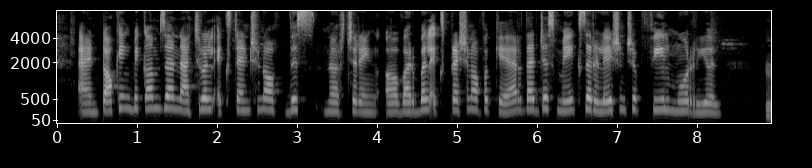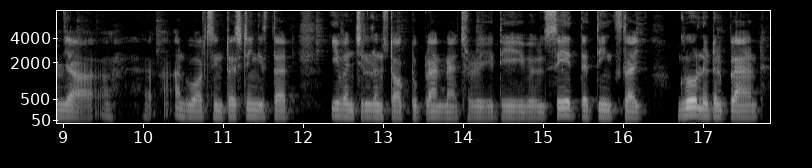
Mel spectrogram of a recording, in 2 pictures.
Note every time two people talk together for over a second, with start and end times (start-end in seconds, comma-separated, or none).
none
